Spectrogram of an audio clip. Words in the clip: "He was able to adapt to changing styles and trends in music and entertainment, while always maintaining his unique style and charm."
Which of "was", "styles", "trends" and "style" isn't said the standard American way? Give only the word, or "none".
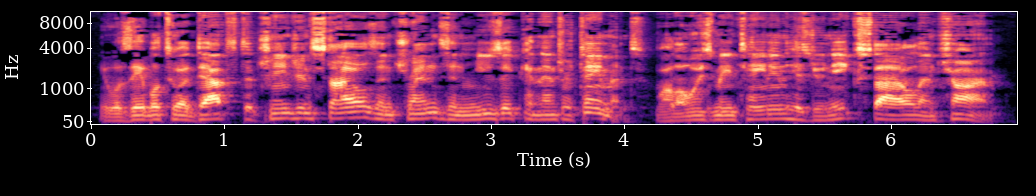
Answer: none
